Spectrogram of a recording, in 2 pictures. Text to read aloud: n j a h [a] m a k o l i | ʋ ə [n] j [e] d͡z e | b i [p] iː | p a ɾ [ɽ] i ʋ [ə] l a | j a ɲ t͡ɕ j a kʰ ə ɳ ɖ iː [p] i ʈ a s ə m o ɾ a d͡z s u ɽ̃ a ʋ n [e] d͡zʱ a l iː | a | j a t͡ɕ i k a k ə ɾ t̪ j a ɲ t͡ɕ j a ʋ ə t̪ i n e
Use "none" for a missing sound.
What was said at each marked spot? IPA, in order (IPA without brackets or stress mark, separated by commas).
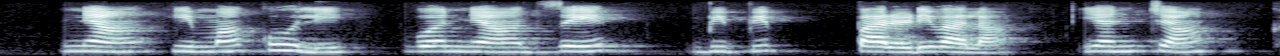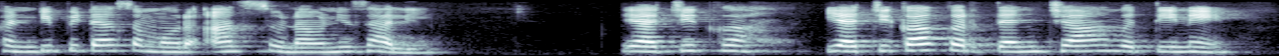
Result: i, n, a, p, ɽ, a, p, i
